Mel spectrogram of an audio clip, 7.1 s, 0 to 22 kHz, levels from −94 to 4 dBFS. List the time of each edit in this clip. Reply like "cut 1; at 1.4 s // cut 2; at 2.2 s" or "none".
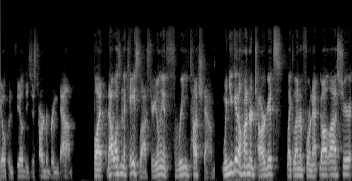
cut 1; at 4.3 s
